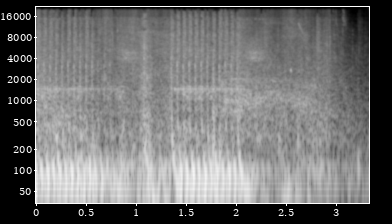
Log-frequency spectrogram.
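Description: Rapid automatic gunfire from the Manticore weapon in Destiny 2 rattles in a dense, fast burst of shots, loud and close, fading slightly toward the end.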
